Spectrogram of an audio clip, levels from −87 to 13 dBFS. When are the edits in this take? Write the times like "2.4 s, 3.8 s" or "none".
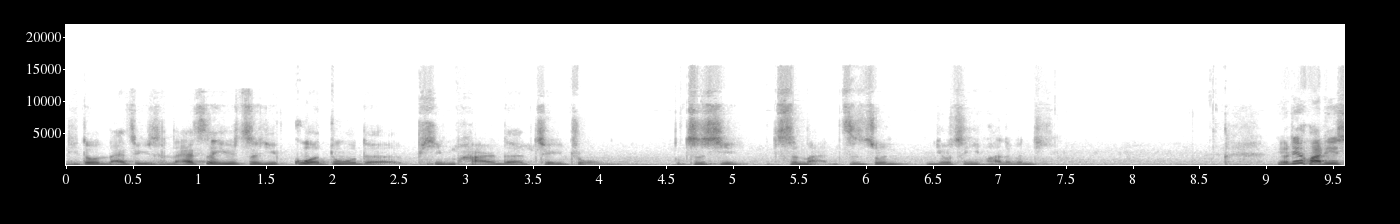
none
